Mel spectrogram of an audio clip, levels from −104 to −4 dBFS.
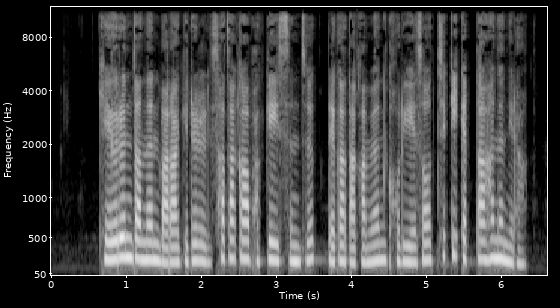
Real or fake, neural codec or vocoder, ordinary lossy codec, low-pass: real; none; AAC, 64 kbps; 10.8 kHz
